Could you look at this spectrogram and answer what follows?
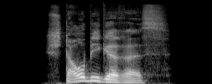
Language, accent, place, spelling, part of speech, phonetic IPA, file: German, Germany, Berlin, staubigeres, adjective, [ˈʃtaʊ̯bɪɡəʁəs], De-staubigeres.ogg
- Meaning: strong/mixed nominative/accusative neuter singular comparative degree of staubig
